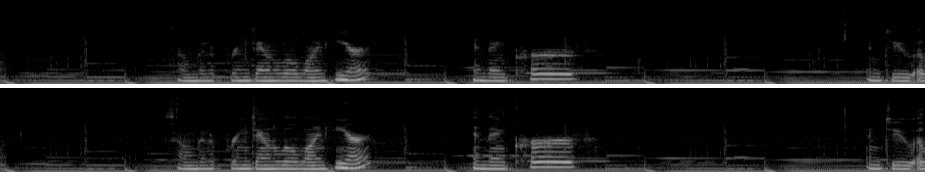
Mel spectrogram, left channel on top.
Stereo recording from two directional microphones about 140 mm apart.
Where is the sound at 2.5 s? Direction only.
35° right (ahead or behind).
